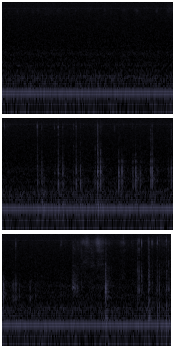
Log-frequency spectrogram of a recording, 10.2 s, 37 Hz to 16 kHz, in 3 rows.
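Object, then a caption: Plastic game case. A fingertip taps and traces the cover of a closed, hollow, blue-tinted plastic PS3 game case (GTA IV) resting on a wooden table, then a flat hand rubs across it before the case is lifted and handled. After about four seconds of only a steady low hum, soft, short clicks and scratchy brushing sounds begin, staying quiet over the constant hum.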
